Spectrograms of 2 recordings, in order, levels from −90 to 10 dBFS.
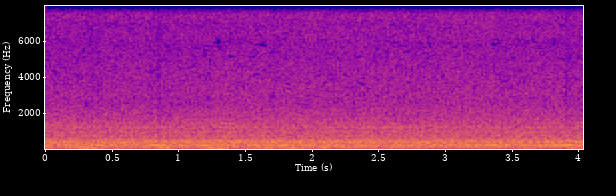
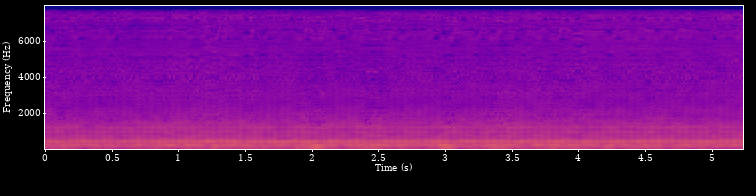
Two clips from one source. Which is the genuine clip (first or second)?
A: first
